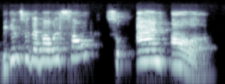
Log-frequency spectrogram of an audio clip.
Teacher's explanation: H is silent, so it begins with a vowel sound.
